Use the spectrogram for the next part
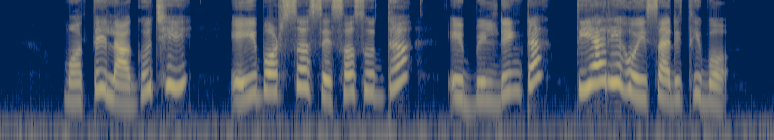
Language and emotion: Odia, happy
